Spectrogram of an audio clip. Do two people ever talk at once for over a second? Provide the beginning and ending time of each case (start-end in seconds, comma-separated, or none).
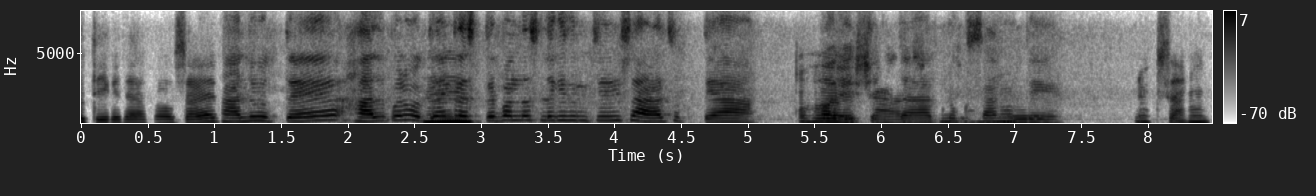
5.5-7.2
